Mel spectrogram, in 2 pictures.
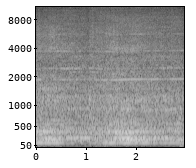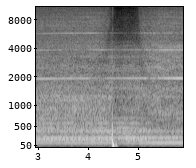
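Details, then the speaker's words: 1997 Kirby G5 upright vacuum with metal fan, recently buffed, demonstrated running with no dirt; steady, even motor roar with a constant low hum, no rattle or pitch wobble; runs healthy. "all right so now I will demonstrate the machine running all right so I won't put any I won't put any dirt or anything down I'll just use it urges them and demonstrate it like this so here we go"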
